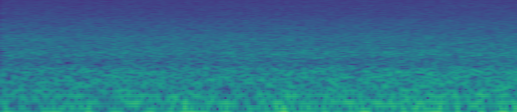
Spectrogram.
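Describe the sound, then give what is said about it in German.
A dense, steady rushing roar beneath a bridge in a city, loud and enveloping, holding constant from start to finish with no voices or other distinct sounds breaking through. “Auch wieder, wir sind mitten in dieser Klangkugel von dem Rauschen, dank dieser Brücke.”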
